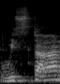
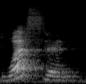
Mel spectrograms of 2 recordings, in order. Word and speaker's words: Weston: Next, we Stan and Mar Y. You mean Mary? You mean Weston? We Stan. Weston. We Stan. Weston. We Stan. It's Weston. Say it right.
